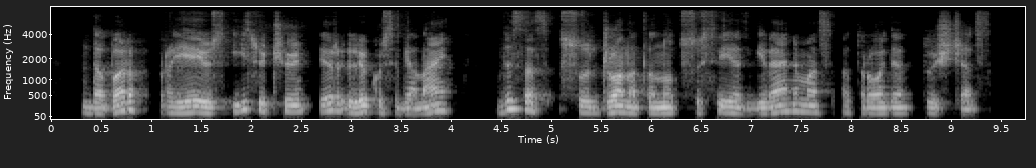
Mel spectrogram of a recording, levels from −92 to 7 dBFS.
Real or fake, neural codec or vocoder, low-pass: real; none; 7.2 kHz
